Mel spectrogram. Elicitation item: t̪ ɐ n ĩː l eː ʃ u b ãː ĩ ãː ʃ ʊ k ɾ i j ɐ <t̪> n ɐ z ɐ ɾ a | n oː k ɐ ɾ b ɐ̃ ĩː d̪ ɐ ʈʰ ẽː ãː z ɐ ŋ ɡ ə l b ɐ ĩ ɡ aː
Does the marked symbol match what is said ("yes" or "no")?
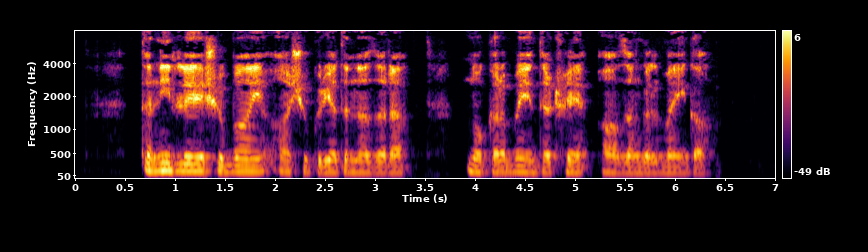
yes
